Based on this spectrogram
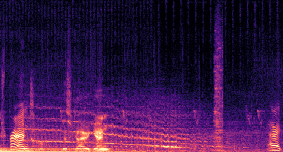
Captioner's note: battery whistling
